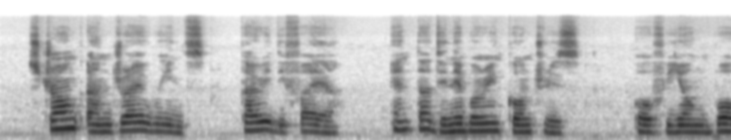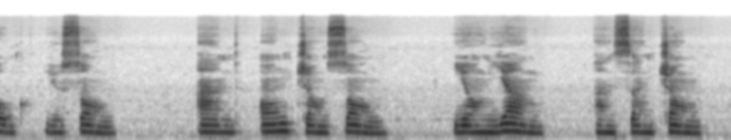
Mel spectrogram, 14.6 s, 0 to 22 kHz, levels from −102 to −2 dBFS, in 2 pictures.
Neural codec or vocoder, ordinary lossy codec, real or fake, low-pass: none; none; real; 14.4 kHz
